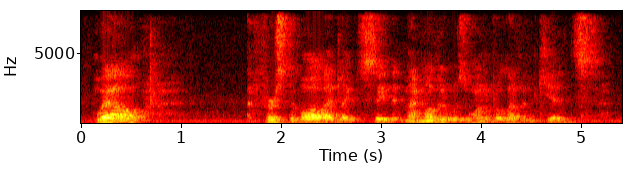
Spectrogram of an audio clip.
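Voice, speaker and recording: With an American accent, a man speaks at a moderate pace and his loudness swings widely, while audible room echo and noticeable background noise fill the recording. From US Midwest, Detroit. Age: 80s+. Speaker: interviewee. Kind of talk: casual reminiscing interview.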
